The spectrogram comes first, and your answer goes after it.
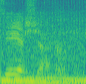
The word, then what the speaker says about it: Saoirse: Saoirse. Saoirse. Saoirse. As in Saoirse Ronan, the actress.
